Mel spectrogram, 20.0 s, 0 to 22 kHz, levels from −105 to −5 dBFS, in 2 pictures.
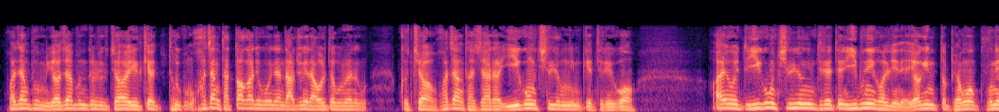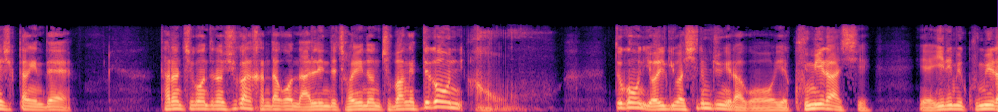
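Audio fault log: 1.75 s, skip ahead: Playback jumps straight forward with no gap filled. Roughly 0.7 s of speech is gone. The two sides are joined almost directly, so the speech lurches ahead abruptly. This points to audio discarded while later packets were already waiting.
1.85 to 3.57 s, jitter buffer speed-up: The speech runs at 109 percent speed with its pitch unchanged. The receiver trims many short pitch-period pieces, roughly 150 ms in total, to shrink excess buffered delay after the jump. The talking sounds briefly hurried.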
